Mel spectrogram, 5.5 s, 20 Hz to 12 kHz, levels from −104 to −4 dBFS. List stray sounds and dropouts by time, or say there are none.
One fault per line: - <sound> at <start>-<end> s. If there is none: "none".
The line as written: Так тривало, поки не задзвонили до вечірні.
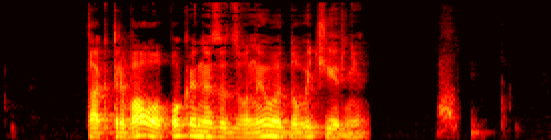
- bark at 4.4-4.6 s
